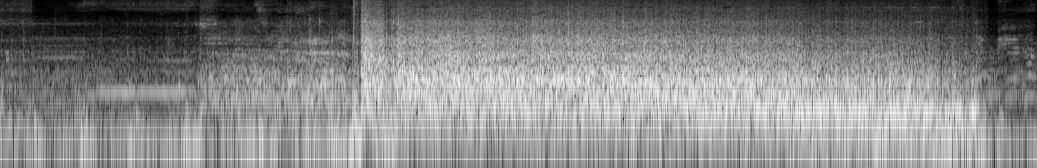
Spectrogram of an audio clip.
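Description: Car crash picked up by a dashcam's microphone: a sudden loud noise about three and a half seconds in, which then runs on at an even loud level for about six seconds and cuts off just before the end.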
